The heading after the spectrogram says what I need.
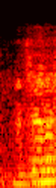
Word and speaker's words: Lieutenant: his friend and boss, Lieutenant, I use the American pronunciation, Lieutenant General Arthur Trudeau, was given the task of doing something with it.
